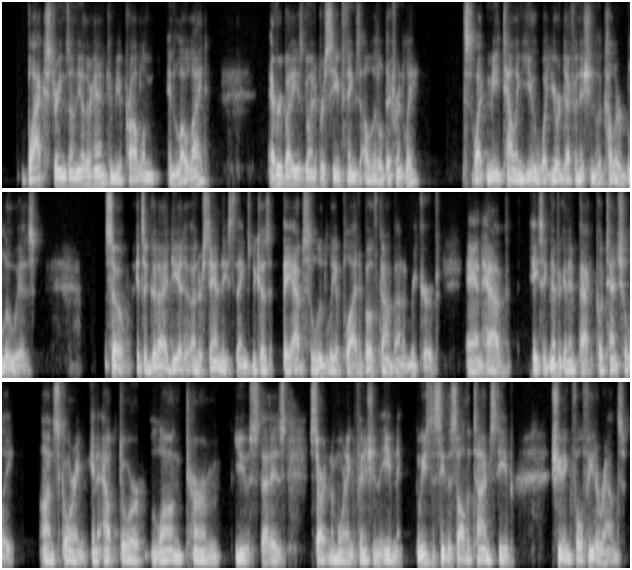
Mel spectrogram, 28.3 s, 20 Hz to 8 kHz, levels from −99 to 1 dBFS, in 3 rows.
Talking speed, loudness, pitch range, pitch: 190 wpm, -21 LUFS, 75-95 Hz, 80 Hz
